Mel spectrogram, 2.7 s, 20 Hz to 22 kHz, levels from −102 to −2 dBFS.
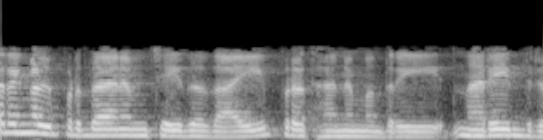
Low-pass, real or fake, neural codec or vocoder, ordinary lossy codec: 5.4 kHz; real; none; none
